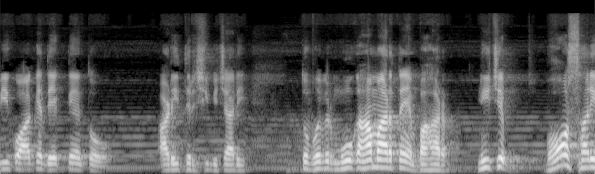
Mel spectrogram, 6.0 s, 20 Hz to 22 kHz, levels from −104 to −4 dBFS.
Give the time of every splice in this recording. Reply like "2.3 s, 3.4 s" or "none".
4.6 s

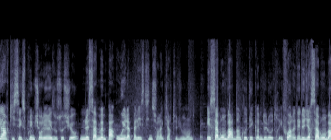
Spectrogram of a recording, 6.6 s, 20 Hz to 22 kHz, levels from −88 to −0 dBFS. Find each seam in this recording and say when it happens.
1.6 s, 4.0 s

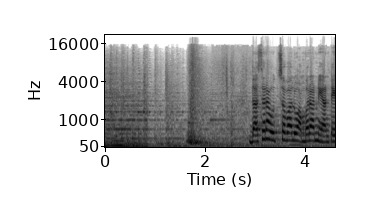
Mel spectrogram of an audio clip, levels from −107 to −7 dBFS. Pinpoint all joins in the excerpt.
1.7 s

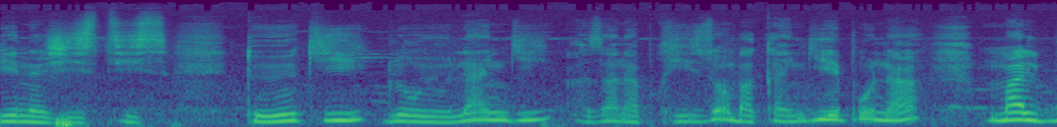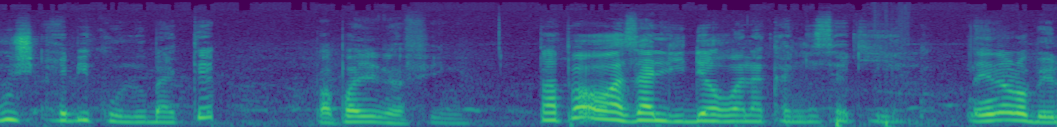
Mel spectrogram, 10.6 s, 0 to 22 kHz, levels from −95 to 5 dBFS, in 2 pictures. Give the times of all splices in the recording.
6.5 s

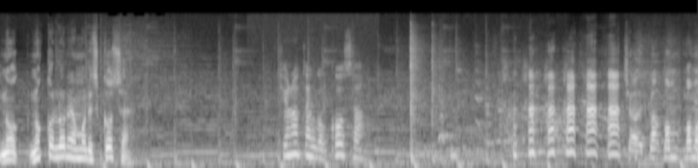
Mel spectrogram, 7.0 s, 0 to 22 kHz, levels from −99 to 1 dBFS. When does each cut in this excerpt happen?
none

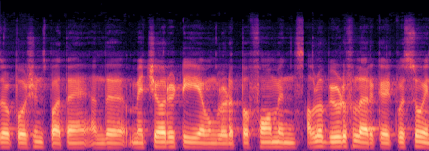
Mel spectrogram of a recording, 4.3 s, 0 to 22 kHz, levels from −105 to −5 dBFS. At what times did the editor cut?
3.0 s

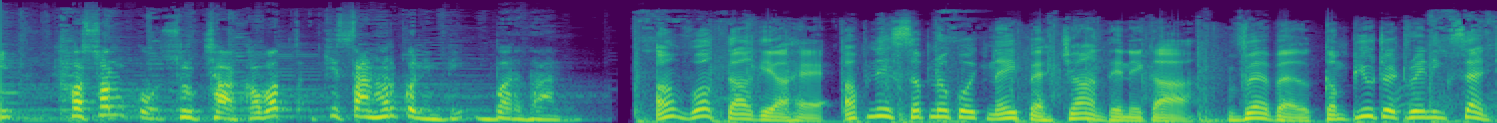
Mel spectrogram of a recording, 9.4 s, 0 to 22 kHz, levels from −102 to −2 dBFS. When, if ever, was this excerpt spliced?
7.5 s

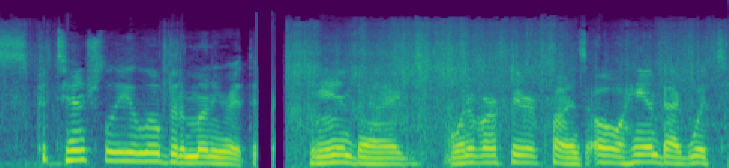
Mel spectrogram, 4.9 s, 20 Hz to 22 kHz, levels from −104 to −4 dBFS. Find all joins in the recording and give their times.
1.8 s

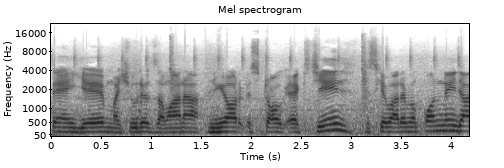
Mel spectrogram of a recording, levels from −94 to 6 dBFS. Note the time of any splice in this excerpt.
1.5 s

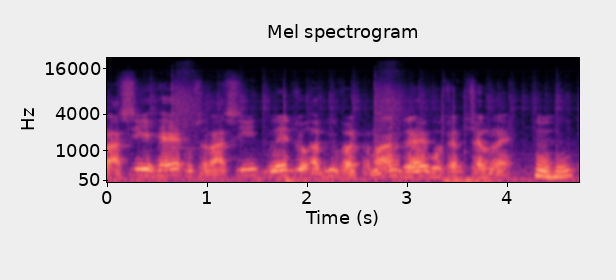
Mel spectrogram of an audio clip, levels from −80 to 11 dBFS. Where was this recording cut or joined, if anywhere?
none

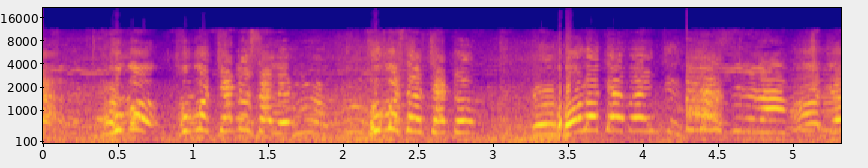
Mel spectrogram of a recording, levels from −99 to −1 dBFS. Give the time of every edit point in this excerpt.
4.3 s

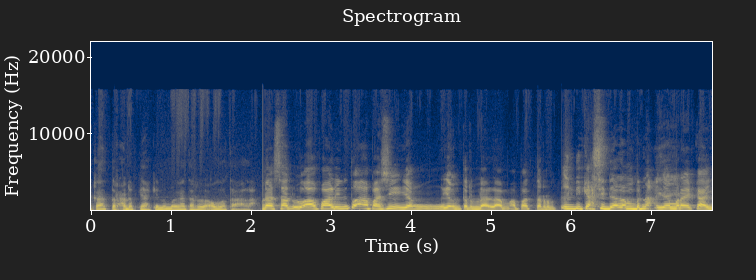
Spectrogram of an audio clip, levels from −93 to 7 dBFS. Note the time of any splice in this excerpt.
2.2 s

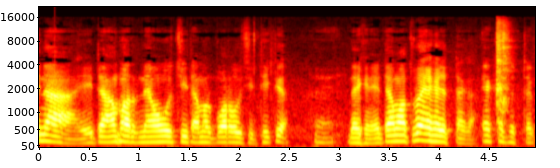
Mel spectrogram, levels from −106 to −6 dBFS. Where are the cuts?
none

